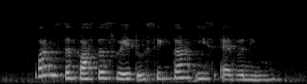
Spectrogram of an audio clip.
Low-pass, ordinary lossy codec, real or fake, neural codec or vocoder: 7.2 kHz; none; fake; vocoder, 22.05 kHz, 80 mel bands, HiFi-GAN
